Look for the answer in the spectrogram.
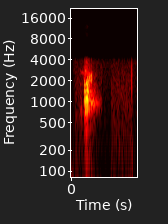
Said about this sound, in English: Sorry about my dog.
